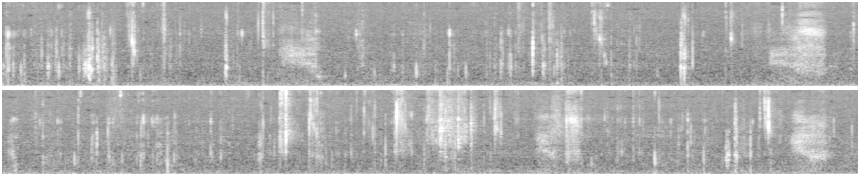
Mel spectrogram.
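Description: Close-miked eating of soft tiramisu cake from a spoon: wet chewing and lip sounds with scattered sharp clicks, over a steady low hum.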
